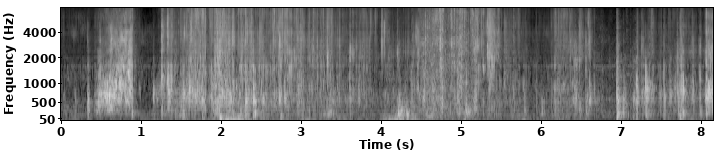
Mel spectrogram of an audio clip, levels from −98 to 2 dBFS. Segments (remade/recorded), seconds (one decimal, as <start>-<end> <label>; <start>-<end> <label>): 0.0-4.5 remade; 4.5-5.2 recorded; 5.2-6.7 remade; 6.7-7.2 recorded; 7.2-8.2 remade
